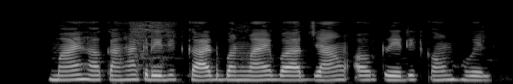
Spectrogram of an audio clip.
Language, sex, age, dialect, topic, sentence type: Chhattisgarhi, female, 18-24, Northern/Bhandar, banking, question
